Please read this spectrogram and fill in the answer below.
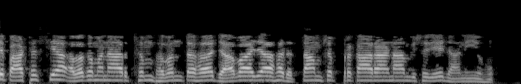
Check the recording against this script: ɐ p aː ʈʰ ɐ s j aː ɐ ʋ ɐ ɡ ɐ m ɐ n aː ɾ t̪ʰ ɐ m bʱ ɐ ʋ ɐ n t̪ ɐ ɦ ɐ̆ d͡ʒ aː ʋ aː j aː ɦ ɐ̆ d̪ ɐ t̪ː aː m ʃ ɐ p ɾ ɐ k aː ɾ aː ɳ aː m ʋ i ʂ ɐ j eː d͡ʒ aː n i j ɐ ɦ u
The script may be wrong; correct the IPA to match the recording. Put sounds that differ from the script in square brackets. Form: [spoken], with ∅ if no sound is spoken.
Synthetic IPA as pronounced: ɐ p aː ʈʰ ɐ s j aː ɐ ʋ ɐ ɡ ɐ m ɐ n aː ɾ t̪ʰ ɐ m bʱ ɐ ʋ ɐ n t̪ ɐ ɦ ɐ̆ d͡ʒ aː ʋ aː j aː ɦ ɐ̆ d̪ ɐ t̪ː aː m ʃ ɐ p ɾ ɐ k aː ɾ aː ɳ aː m ʋ i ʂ ɐ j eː d͡ʒ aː n i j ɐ ɦ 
